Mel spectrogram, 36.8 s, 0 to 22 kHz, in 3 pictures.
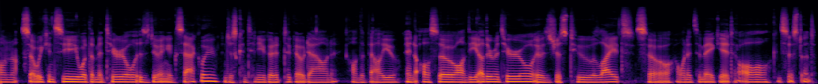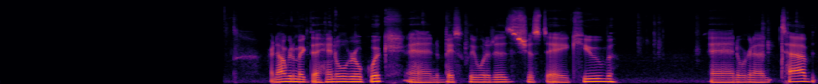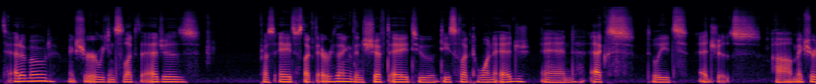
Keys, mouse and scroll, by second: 0.2-0.9 scroll up 2, 0.9 middle click, 1.3 middle click, 3.9 click, 4.3 click, 4.5 click, 5.0 click, 6.2 click, 6.6 click, 7.5 middle click, 8.3 click, 9.0 click, 13.1 click, 13.4 middle click, 15.3 middle click, 15.5 z, 15.6 shift+middle click, 16.5 middle click, 16.9 click, 18.8 a, 20.6 click, 21.7 f, 22.2 middle click, 22.4 middle click, 22.4 middle click, 23.4 Tab, 25.7 click, 27.3 a, 29.7 shift+click, 30.8 middle click, 32.5 middle click, 33.2 x, 35.5 click, 36.0 middle click.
